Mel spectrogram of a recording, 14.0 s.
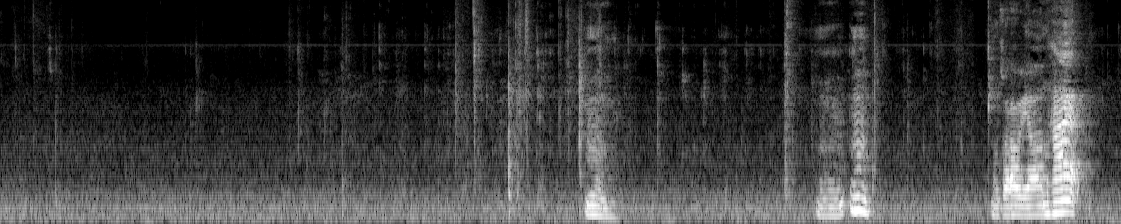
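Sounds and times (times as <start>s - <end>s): chewing food: 0.0s - 1.2s, 1.8s - 12.6s.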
